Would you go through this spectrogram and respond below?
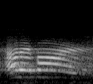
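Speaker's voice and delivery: put-on high shouted call to the boys. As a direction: yell it out across the train. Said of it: "we shouted".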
